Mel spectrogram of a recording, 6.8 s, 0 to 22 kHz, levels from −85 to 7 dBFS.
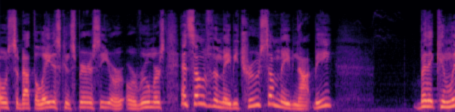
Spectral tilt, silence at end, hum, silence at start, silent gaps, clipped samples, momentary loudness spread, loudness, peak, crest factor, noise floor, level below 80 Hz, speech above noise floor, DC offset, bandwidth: -5 dB/octave; 0 s; none; 0 s; none; under 0.1%; 6 LU; -19 LUFS; -2 dBFS; 18 dB; -59 dBFS; -58 dBFS; 40 dB; under 0.1%; 15.5 kHz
